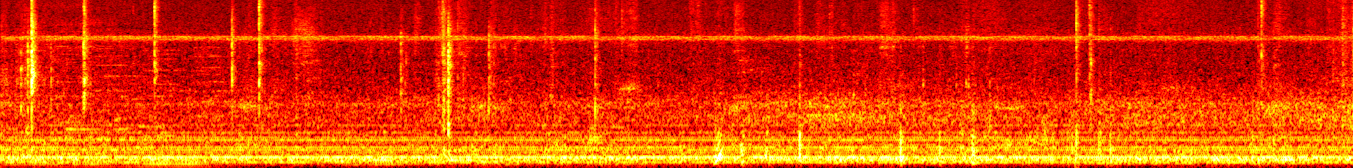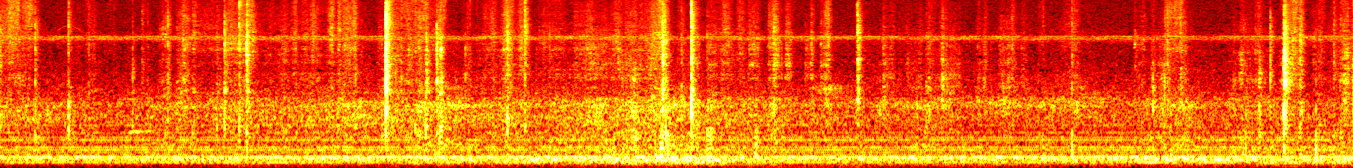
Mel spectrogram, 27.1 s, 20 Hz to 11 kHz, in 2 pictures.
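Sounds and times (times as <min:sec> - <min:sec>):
steady low hum: 0:00.0 - 0:27.0
paper folding and crinkling: 0:04.0 - 0:06.0, 0:13.3 - 0:27.0.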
